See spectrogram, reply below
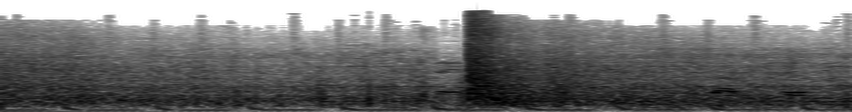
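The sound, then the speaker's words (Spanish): A single sharp cannon blast cracks out midway through a dense, steady rumble of engine and wind noise, a US Navy destroyer's gun firing once at an Iranian ship near the Strait of Hormuz. “Son los cañonazos de la Armada estadounidense.”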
